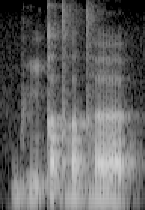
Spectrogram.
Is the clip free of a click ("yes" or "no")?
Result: yes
